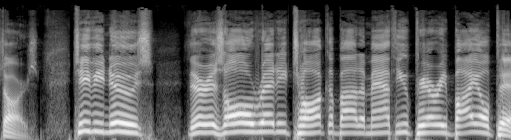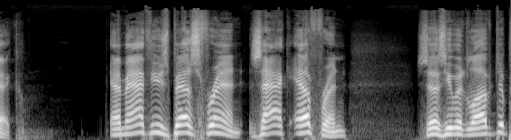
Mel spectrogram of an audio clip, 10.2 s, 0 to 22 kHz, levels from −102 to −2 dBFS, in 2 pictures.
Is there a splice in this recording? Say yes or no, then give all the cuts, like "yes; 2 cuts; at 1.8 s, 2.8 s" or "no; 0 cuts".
no; 0 cuts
